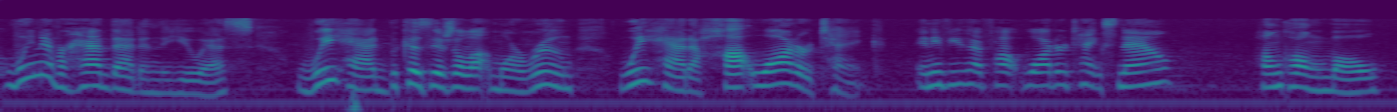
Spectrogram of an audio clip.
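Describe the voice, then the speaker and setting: A woman from the United States preaching a sermon, emphatic and repeating her key phrases for the congregation. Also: on the high side. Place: church in Hong Kong.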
